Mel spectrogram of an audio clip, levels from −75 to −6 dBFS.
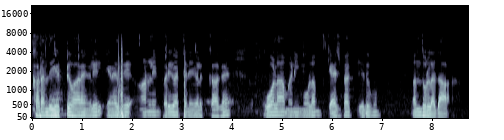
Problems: none marked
